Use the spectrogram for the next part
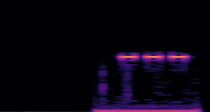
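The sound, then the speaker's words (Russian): A voicemail beep after a busy-subscriber answering message sounds as three quick, high-pitched tones in a row over a low telephone-line hum, clear, with no one speaking. “Пожалуйста, попробуйте перезвонить позже или оставьте свое сообщение после звукового сигнала.”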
